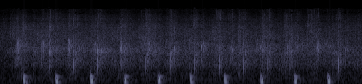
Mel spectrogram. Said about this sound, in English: So let's welcome our first-time guests, both online and here in the house, with a hand clap.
